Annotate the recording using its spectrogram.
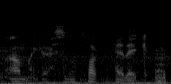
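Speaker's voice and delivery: beaten-down, worn-out, very hushed soft mutter. Reacting to a frustrating fight with a headache: sounding defeated. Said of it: "You sound so defeated in that".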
